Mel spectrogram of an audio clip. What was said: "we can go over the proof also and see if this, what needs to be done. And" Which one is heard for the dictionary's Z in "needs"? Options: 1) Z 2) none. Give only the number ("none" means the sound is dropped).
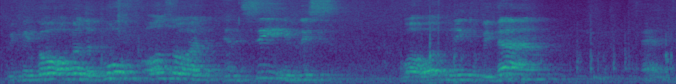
2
